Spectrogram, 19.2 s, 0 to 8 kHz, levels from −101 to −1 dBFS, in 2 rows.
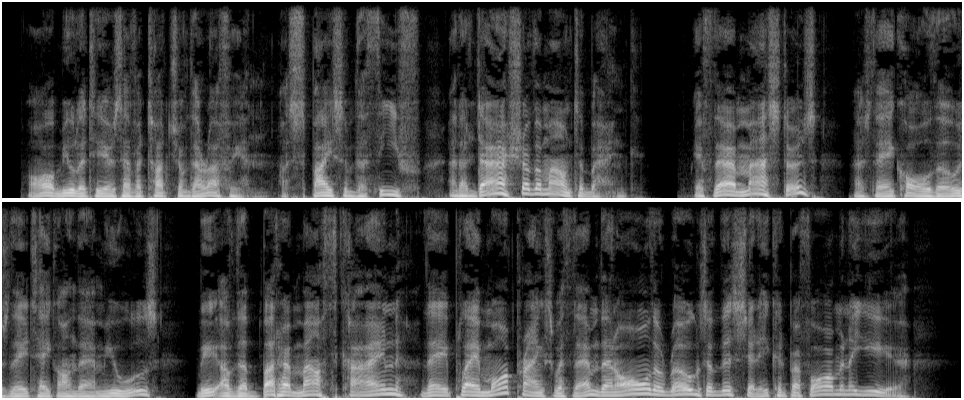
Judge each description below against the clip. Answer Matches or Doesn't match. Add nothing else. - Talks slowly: Doesn't match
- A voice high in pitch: Doesn't match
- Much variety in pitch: Matches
